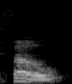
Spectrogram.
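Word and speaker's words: faux: actually mean this like somebody said Fox pearls and they meant foe French F au ux but they pronounced it like the furry animal that runs around in a field so preparation is ongoing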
